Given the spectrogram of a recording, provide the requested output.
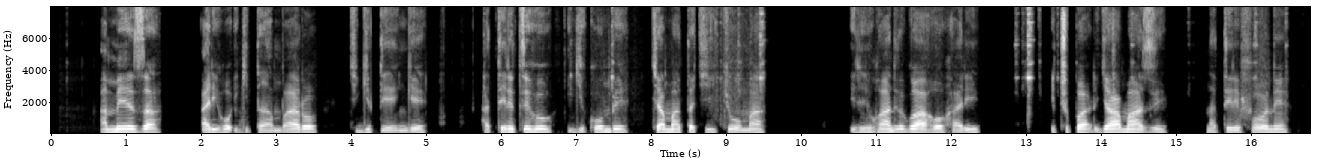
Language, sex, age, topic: Kinyarwanda, male, 18-24, finance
